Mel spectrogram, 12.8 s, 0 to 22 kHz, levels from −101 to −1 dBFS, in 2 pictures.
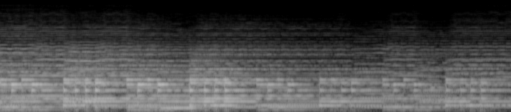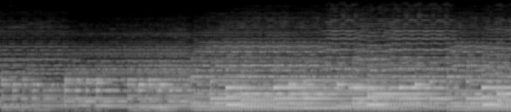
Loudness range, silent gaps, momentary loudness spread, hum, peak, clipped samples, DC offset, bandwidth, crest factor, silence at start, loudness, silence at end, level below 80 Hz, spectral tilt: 9 LU; none; 11 LU; none; -16 dBFS; under 0.1%; under 0.1%; 13 kHz; 16 dB; 0 s; -32 LUFS; 0 s; -64 dBFS; -6.5 dB/octave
